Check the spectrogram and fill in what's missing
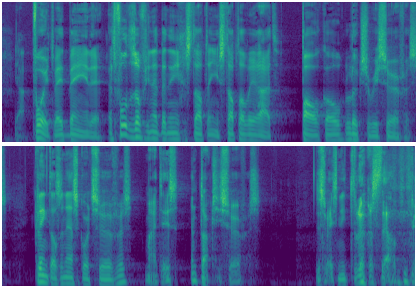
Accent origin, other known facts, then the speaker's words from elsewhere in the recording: Hattem, Gelderland, Netherlands; moved away; Ik kom uit Hattem oorspronkelijk.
